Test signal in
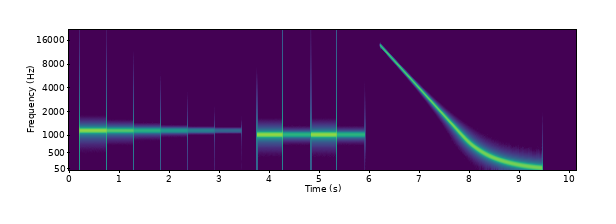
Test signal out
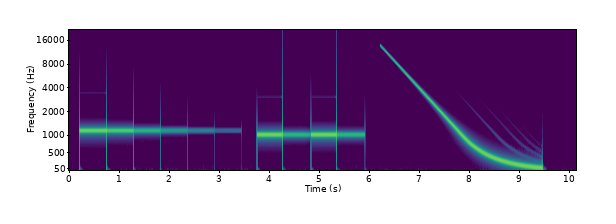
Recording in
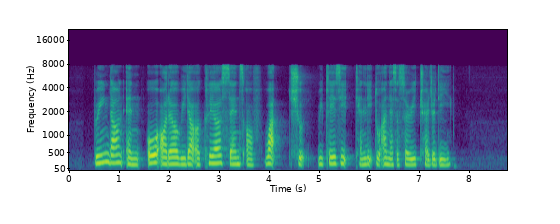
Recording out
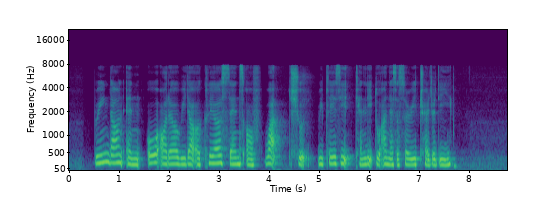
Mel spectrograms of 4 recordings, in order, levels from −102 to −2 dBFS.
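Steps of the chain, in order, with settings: tilt -2.5 dB/oct; reverse; compressor 6:1, threshold -26 dBFS; reverse; gain +1 dB

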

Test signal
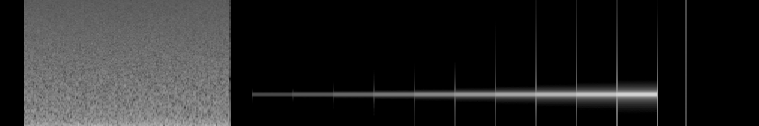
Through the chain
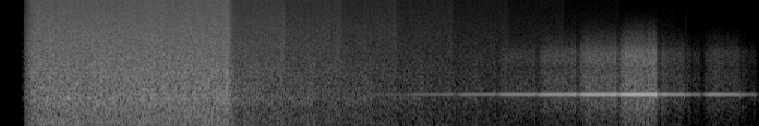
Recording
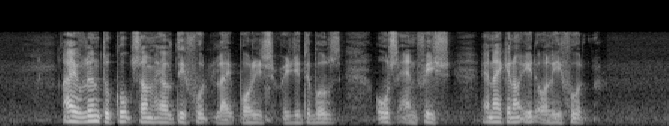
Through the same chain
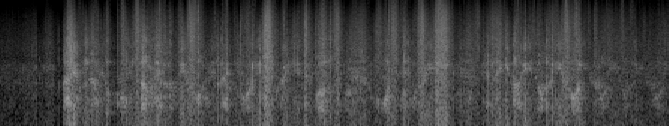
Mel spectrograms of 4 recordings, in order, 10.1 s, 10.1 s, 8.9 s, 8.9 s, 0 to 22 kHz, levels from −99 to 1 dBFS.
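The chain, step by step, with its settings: Bessel high-pass 1100 Hz, order 8; high shelf 4600 Hz +3 dB; harmonic-percussive split harmonic -17 dB; dynamic EQ 1500 Hz, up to -3 dB, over -52 dBFS, Q 2.8; compressor 6:1, threshold -34 dBFS; auto swell 0.141 s; echo with dull and thin repeats by turns 0.371 s, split 2100 Hz, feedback 82%, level -11.5 dB; FDN reverb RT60 0.38 s, high-frequency decay 0.9×, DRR 5 dB; noise-modulated delay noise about 2300 Hz, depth 0.048 ms; gain +1 dB

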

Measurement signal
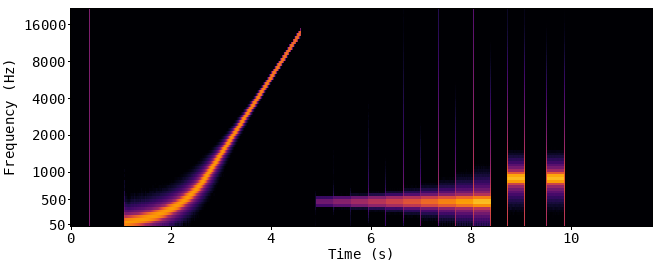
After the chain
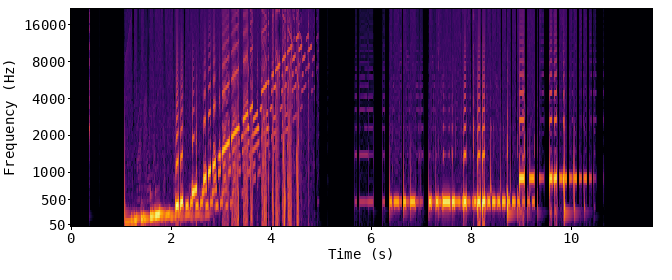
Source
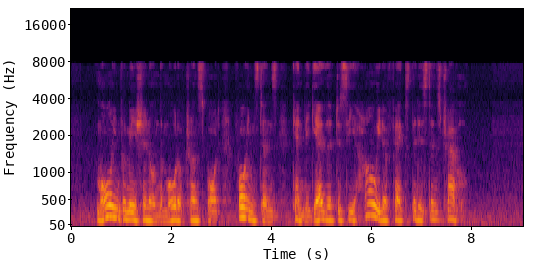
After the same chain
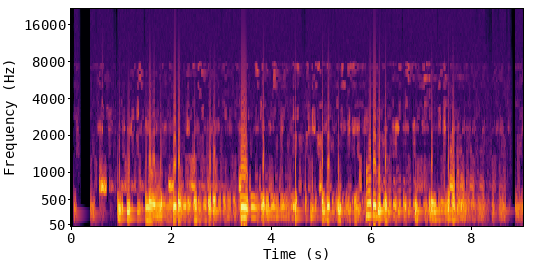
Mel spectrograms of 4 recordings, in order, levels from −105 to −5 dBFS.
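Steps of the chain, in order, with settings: random spectral dropouts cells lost 62%; low shelf 470 Hz +11 dB; small resonant body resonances 370/2300 Hz, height 13 dB, ringing for 30 ms; on a send: feedback echo 0.199 s, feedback 57%, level -19 dB; on the sum: gate with hold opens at -41 dBFS, closes at -48 dBFS, hold 44 ms, range -22 dB; HPF 200 Hz 24 dB/oct; in parallel at +3 dB: compressor 8:1, threshold -32 dBFS; on the sum: bit-crush 11-bit; notches 50/100/150/200/250/300 Hz; slew limiter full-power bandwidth 67 Hz; gain +6 dB

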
